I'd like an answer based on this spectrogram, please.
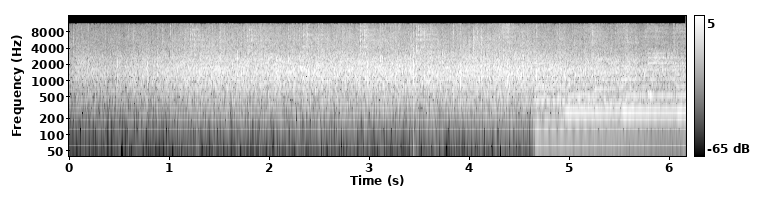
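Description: Audience applauding, the clapping swelling in the first second and then holding steady. About four and a half seconds in, the band comes in with held low notes under the applause.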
